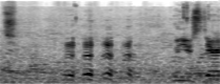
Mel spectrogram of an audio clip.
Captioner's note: interviewer laughing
